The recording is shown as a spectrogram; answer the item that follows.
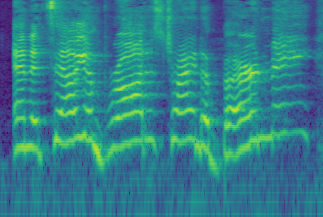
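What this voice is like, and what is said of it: Put-on accent. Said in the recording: “Can you do the rest of this show in that accent?”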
